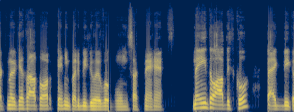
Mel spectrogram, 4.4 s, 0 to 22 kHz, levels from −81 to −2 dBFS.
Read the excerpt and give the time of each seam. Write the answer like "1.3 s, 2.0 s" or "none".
none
